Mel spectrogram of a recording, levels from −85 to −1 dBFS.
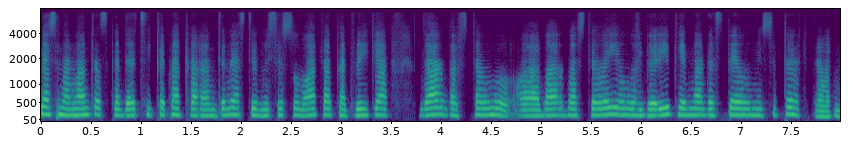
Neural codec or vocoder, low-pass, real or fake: codec, 16 kHz, 0.5 kbps, FreqCodec, smaller model; 7.2 kHz; fake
